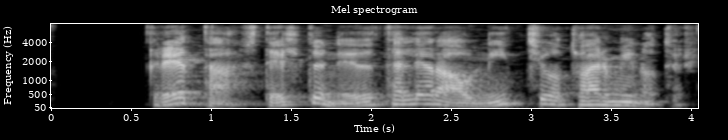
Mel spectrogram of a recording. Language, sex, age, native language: Icelandic, male, 30-39, Icelandic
